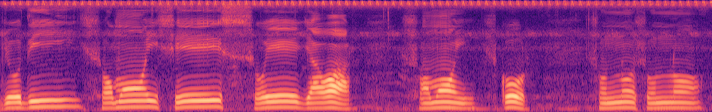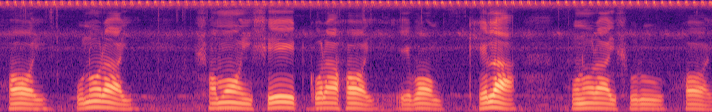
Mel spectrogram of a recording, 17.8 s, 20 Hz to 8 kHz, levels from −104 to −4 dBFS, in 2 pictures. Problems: none marked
